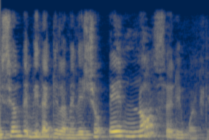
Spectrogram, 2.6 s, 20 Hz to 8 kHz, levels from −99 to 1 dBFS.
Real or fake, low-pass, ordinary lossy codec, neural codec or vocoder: fake; 7.2 kHz; none; codec, 16 kHz, 16 kbps, FreqCodec, larger model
